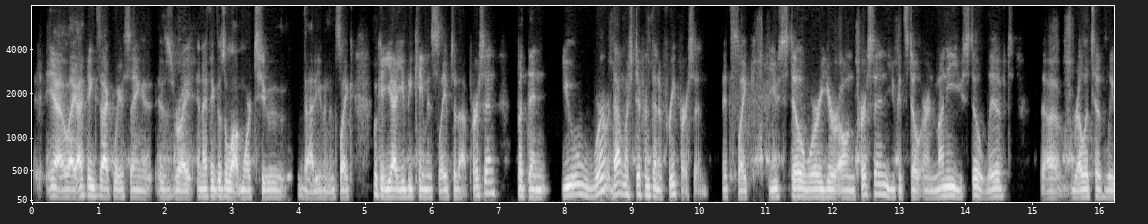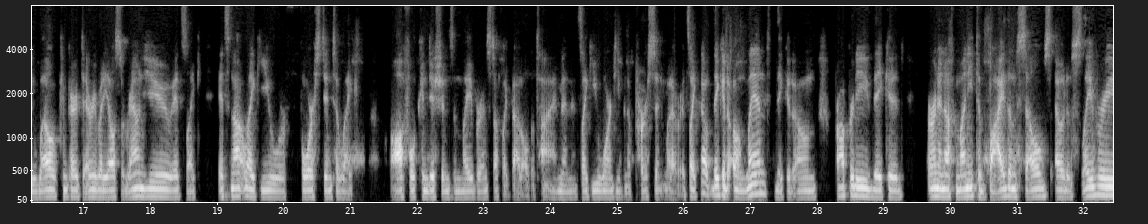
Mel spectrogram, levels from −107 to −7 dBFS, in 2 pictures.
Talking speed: 220 wpm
